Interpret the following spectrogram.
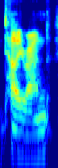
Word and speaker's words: Talleyrand: There was a government that was set up by, I'm just going to use the English pronunciation, Talleyrand, who defected from basically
